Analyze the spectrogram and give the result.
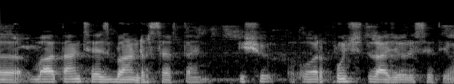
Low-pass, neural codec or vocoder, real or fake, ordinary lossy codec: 7.2 kHz; vocoder, 22.05 kHz, 80 mel bands, Vocos; fake; none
